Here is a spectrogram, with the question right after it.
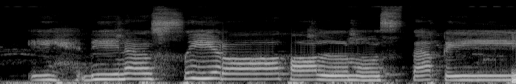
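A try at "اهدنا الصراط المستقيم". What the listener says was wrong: Ya, sedikit lagi coba Bunda lafalkan huruf shadnya lebih tebal lagi. Angkat pangkal lidah. Coba Bunda ikuti saya. Si. Dirasakan lidahnya didorong lagi ke dalam Bunda. Bayangkan Bunda lagi mau nelan sesuatu.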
